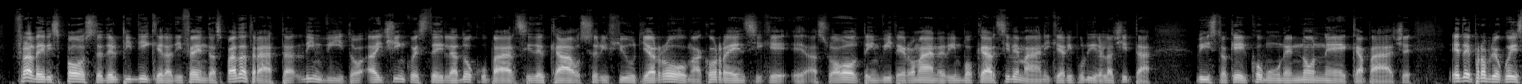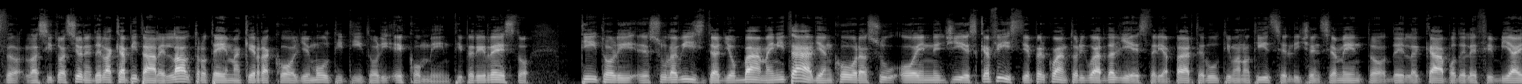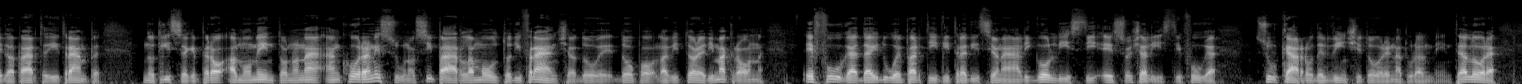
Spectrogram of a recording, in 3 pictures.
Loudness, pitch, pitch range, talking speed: -20 LUFS, 95 Hz, 90-110 Hz, 175 wpm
